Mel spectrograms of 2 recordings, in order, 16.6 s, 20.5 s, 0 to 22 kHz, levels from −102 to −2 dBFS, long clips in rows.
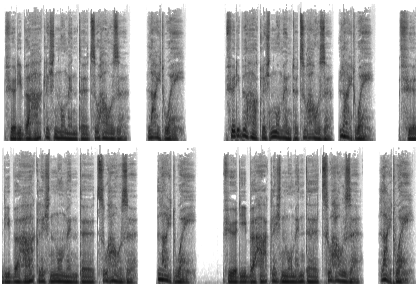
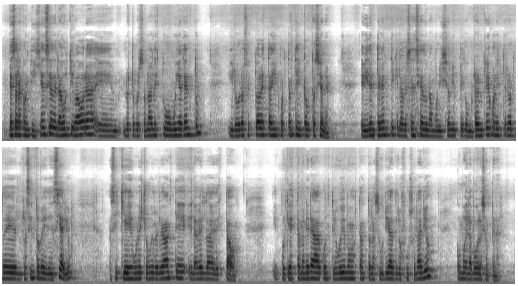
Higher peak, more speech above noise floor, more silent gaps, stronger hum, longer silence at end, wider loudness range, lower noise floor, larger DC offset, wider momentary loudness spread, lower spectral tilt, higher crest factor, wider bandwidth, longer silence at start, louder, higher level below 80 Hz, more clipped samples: about the same, 0 dBFS vs -2 dBFS; first, over 75 dB vs 28 dB; first, 2.57-2.88 s, 3.69-4.43 s, 6.64-6.72 s, 7.48-7.92 s, 11.01-11.36 s, 15.51-15.80 s vs none; neither; second, 0.1 s vs 0.25 s; about the same, 3 LU vs 2 LU; first, under -90 dBFS vs -46 dBFS; neither; about the same, 9 LU vs 9 LU; second, -4.5 dB/octave vs -6.5 dB/octave; about the same, 16 dB vs 16 dB; second, 17.5 kHz vs over 20 kHz; about the same, 0.05 s vs 0.05 s; about the same, -16 LUFS vs -18 LUFS; first, -22 dBFS vs -48 dBFS; neither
